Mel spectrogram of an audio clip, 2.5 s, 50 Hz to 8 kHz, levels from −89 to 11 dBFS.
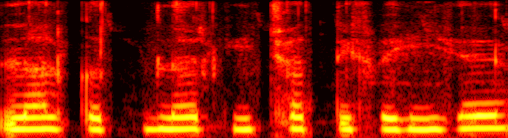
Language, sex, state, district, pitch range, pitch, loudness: Hindi, female, Himachal Pradesh, Shimla, 240-250 Hz, 245 Hz, -15 LUFS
